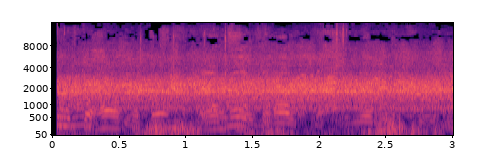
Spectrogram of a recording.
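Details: Huge flock of about 17,000 barnacle geese taking flight at Konnunsuo, Joutseno, Finland, in 2012 as a peregrine attacks; overlapping short yelping honks, rising and falling, pour out over a dense, steady roar of countless birds.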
